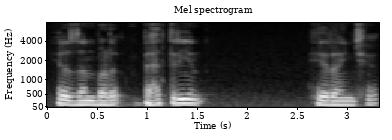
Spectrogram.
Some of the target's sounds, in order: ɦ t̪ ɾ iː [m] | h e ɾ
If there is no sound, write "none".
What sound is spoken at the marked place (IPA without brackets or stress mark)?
n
